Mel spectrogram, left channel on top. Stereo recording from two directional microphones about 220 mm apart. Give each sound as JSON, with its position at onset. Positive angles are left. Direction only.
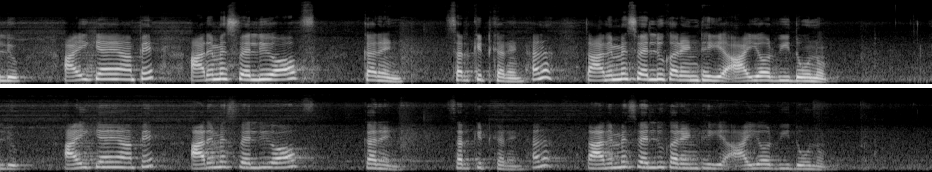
{"t": 0.6, "sound": "a woman's voice", "side_deg": 45}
